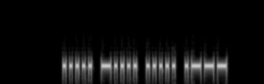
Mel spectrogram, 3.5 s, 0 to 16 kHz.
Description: Morse code, heard as a keyed tone, about 28 wpm, 700 Hz. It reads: 565J
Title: Four Challenging Letter-Number Combinations 28wpm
